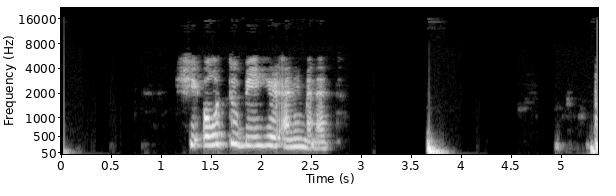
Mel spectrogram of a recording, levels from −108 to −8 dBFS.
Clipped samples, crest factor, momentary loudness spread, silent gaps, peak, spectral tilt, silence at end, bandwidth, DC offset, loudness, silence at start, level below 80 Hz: under 0.1%; 22 dB; 14 LU; 0.60-0.73 s, 2.90-3.64 s, 4.26-4.56 s, 4.78-4.93 s; -2 dBFS; -9 dB/octave; 0 s; 5.8 kHz; under 0.1%; -21 LUFS; 0 s; -36 dBFS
